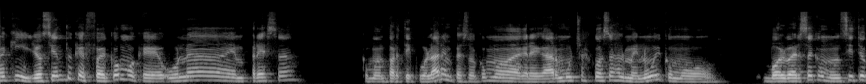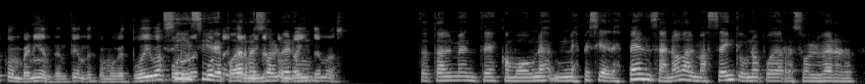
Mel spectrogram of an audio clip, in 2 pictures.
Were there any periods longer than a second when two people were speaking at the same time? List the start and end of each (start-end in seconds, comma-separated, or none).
10.3-11.9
